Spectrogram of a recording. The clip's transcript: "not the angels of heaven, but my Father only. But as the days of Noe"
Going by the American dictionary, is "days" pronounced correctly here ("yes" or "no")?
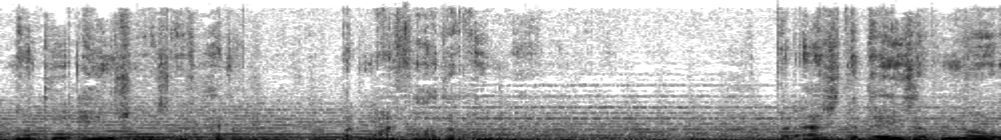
yes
